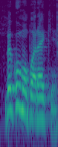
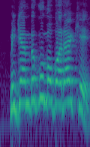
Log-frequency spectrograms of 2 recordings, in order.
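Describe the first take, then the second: First: Said in the usual way. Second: Insisting her brother say congratulations; insistent. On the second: Acted. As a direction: repeat it forcefully.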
